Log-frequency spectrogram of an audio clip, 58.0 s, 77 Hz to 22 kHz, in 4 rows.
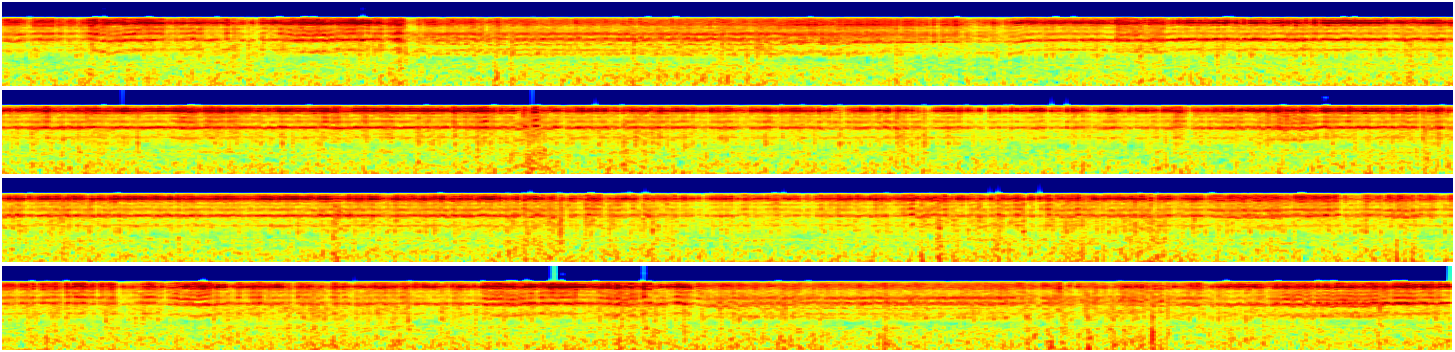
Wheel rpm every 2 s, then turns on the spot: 220, 220, 200, 200, 200, 220, 230, 230, 230, 230, 230, 230, 230, 230, 230, 230, 230, 230, 230, 230, 230, 230, 230, 230, 220, 210, 200, 210, 210.
none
